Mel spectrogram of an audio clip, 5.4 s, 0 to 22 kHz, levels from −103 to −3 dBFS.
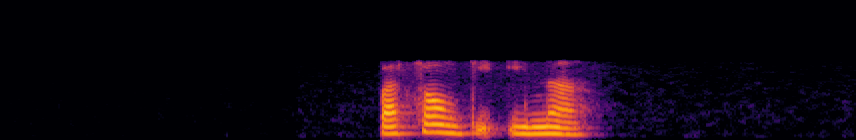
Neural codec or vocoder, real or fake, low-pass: none; real; 3.6 kHz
